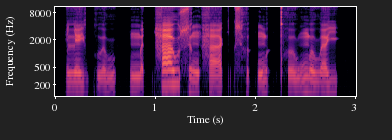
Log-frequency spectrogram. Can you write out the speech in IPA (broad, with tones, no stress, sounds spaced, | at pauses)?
l e˧ j kʷ ɐ˨˥ w | m ɐ˨˥ t̚ h aː˥ w s ʊ˨ ŋ h aː˨˥ k̚ t͡sʰ ʊ˨ k̚ m ʊ˥ k̚ pʰ o˨˥ w m o˧ w ɐ˥ j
